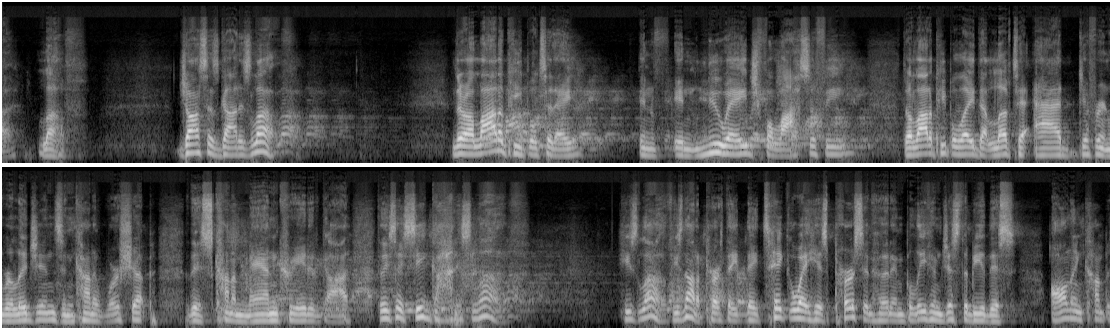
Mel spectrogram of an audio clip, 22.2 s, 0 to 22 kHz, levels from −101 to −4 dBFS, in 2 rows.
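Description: From 2.73 to 9.26 s, and again from 13.09 to 18.77 s, there is feedback echo between two devices. A second device replays this microphone's sound, which is picked up again. Speech returns about every fifth of a second, at most about 11 dB and then about 15 dB below it.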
